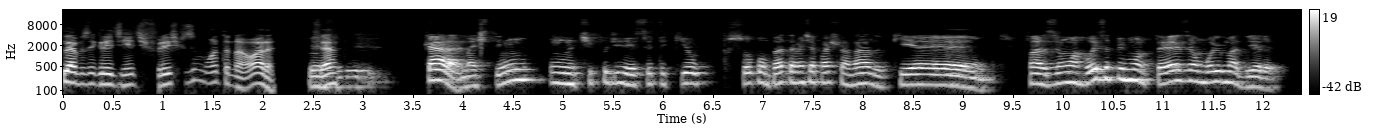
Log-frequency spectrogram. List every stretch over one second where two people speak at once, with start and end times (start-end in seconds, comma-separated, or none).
none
